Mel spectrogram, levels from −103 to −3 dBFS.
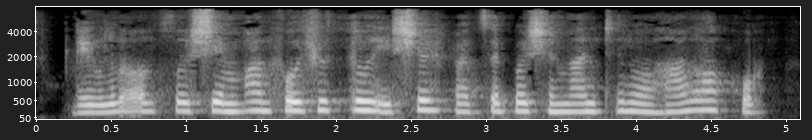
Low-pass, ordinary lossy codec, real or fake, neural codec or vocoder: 7.2 kHz; MP3, 32 kbps; fake; codec, 16 kHz in and 24 kHz out, 0.6 kbps, FocalCodec, streaming, 4096 codes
